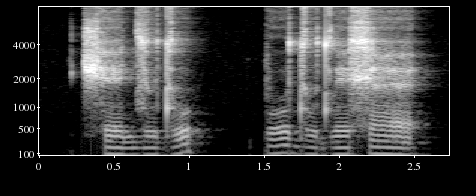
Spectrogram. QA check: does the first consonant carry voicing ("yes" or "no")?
no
